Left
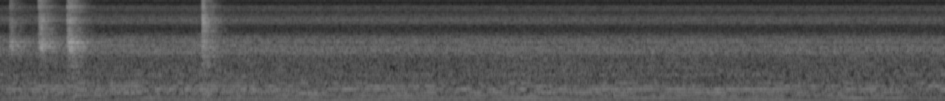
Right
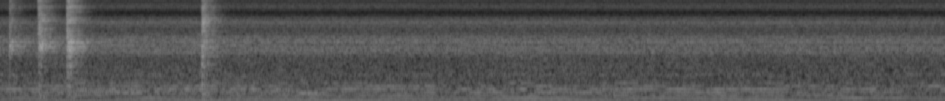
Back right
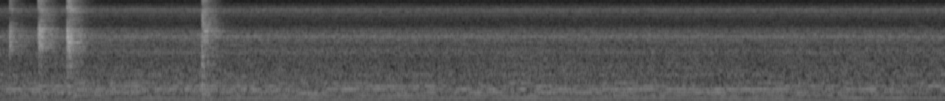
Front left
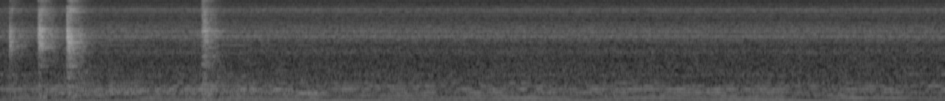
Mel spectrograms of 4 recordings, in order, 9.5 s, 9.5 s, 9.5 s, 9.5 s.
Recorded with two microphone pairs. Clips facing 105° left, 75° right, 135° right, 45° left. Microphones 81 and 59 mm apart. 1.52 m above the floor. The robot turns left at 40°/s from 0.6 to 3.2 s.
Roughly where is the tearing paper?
Ahead right.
